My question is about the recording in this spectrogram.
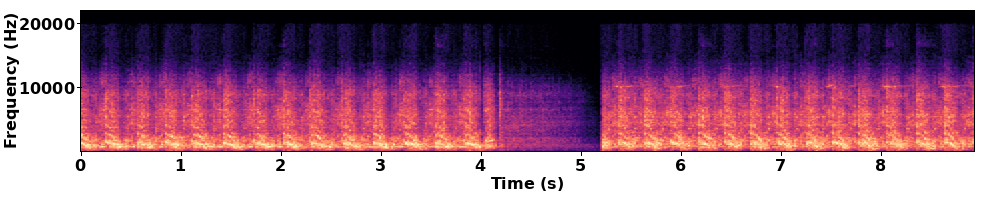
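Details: Hard cold start on a 4BT Cummins diesel Jeep at about 30°F: steady cranking chugs for several seconds, pauses, then cranks more without catching; caused by a leaking VE injection pump and no grid heater, before the pump reseal/replacement and grid heater install.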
